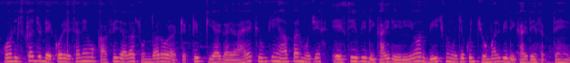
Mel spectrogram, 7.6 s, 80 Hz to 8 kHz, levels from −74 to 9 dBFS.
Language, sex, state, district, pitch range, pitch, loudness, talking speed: Hindi, male, Maharashtra, Pune, 135-170 Hz, 160 Hz, -31 LUFS, 275 wpm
